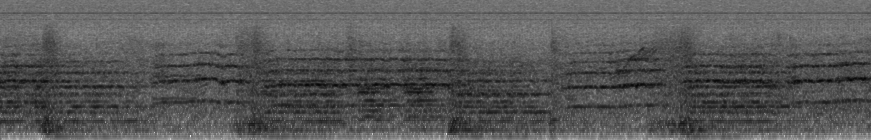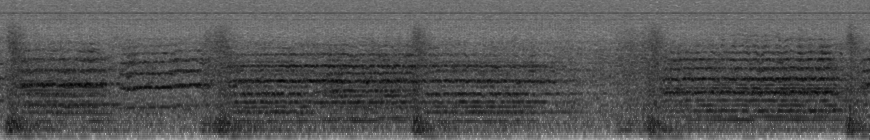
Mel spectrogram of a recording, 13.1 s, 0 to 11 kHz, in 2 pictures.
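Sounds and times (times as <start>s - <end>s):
drum strokes: 0.0s - 13.0s
held brass chords: 0.0s - 13.0s.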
